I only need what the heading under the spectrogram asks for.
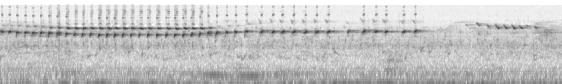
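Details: Lure song of the murai batu (white-rumped shama) in the full 'tembakan' style, aimed at provoking other shamas: a long, even trill of rapid repeated notes, a brief quieter stretch, then a short, high, rising phrase.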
